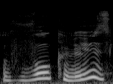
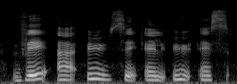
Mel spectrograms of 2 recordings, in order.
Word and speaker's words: Vaucluse: Vaucluse, ça s'écrit V-A-U-C-L-U-S-E. Donc on prononce O fermé, Vaucluse, et pas Vaucluse ouvert. Donc ça aussi, un petit exercice de prononciation. Quand vous voyez A-U, vous devez prononcer le O fermé.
